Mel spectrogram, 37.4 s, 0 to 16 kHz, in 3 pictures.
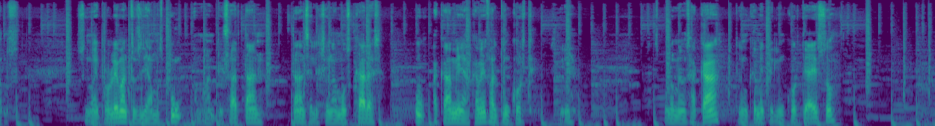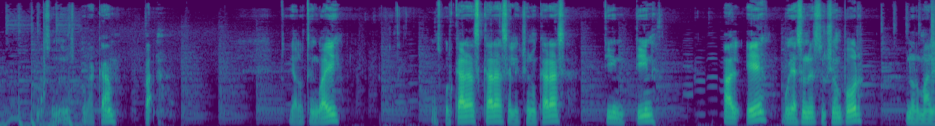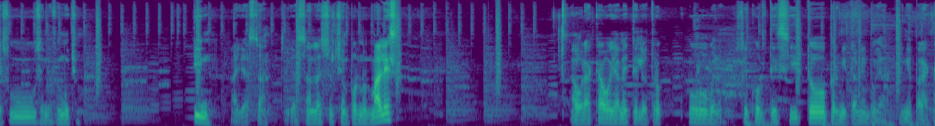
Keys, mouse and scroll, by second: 2.1 click, 2.5 middle click, 3.4 shift+click, 3.9-5.2 middle drag, 5.5 middle click, 6.7-8.7 middle drag, 8.8-9.7 scroll down 1, 9.7-10.0 scroll up 1, 10.7 ctrl+r, 14.2 click, 14.7-16.6 middle drag, 16.9 click, 17.8 3, 18.2 click, 18.7 shift+click, 19.2-20.5 middle drag, 20.4 shift+click, 20.9 shift+click, 21.3 middle click, 22.2 alt+e, 27.3 click, 27.7-29.2 middle drag, 29.7 middle click, 30.4 click, 30.9 middle click, 36.6 KP_3.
